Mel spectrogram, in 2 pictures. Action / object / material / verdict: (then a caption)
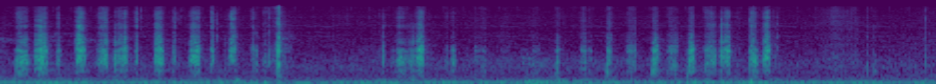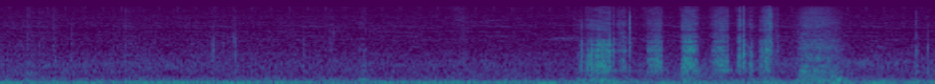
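scrape / plastic eyeshadow palette with pressed powder / pressed powder / none. Long nails scratch the pressed powder in the pans of a clear plastic eyeshadow palette that is partly dug out, and powder falls. Quick bursts of dry, bright scratching come in clusters with quiet gaps between them, over a steady low hum.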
